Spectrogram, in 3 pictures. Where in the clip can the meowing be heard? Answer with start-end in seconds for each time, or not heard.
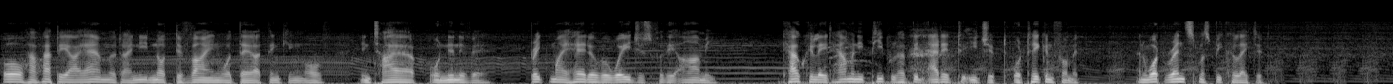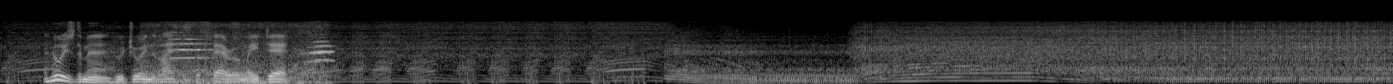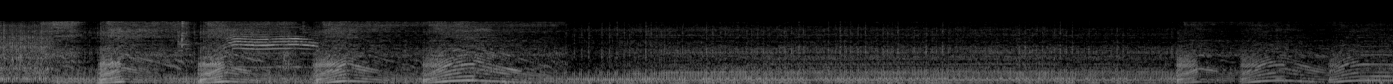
7.8-9.8, 15.3-17.3, 29.6-31.1.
